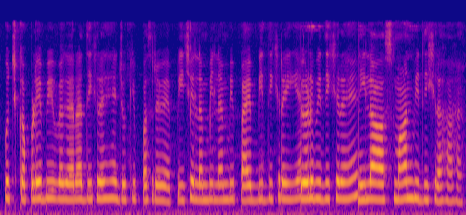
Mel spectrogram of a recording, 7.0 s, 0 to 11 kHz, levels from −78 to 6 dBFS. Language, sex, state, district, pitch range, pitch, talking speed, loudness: Hindi, female, Bihar, Bhagalpur, 240-260 Hz, 250 Hz, 255 wpm, -17 LUFS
